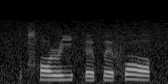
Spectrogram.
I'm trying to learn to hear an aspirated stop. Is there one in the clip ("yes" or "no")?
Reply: yes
